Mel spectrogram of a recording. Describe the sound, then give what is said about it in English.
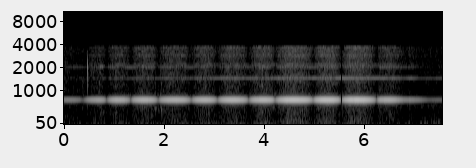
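A singing bowl is played during a meditation, ringing with a sustained, steady mid-pitched hum and faint higher overtones, its loudness swelling and fading in a regular pulsing wobble throughout. No one speaks. “We're going to begin, and I'm going to play the singing bowl, and as I do, let the sound of this sacred instrument be your focus for a few moments.”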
